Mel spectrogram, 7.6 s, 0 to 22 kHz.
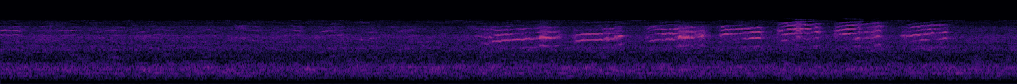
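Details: Possible woodchat shrike, recorded 30 June 2021 in Territorio Lince, minutes after one perched on the highest perch. BirdNET gives shrike at 100%, but some observers doubt it: short, high, scratchy chattering notes, about two per second, over steady hiss.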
